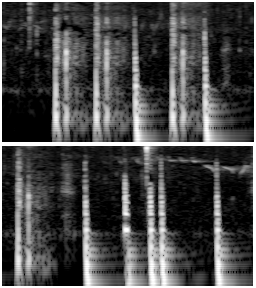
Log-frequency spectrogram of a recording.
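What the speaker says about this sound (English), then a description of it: "it's just comically loud hand taps" Exaggerated hand taps from a Gorilla Tag mod in the VR game: a series of loud, punchy thumps in uneven clusters, each with a short booming tail, close and dominant with no speech.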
